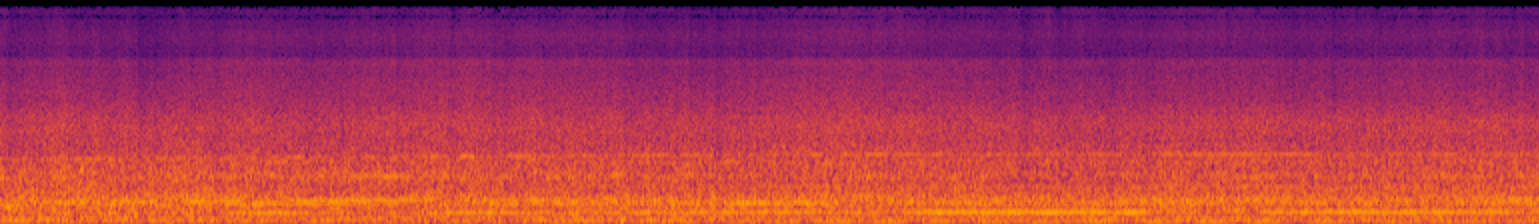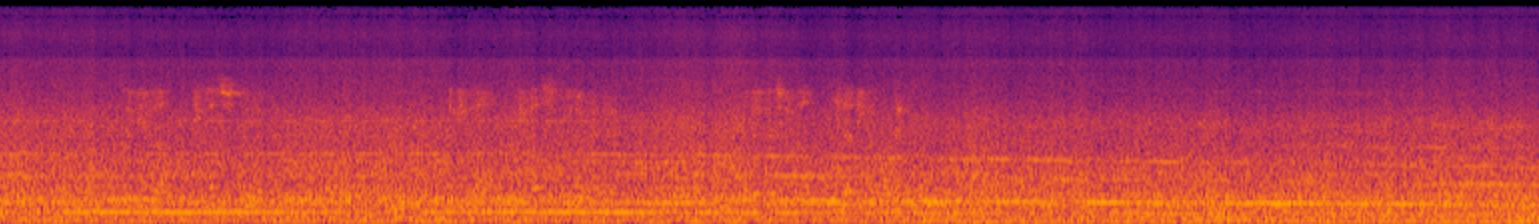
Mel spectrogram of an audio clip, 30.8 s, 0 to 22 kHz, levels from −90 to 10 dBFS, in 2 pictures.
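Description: The clip has gain pumping throughout. The gain swings by around 5 dB. Loud and soft passages sit close in level, and the sound is squashed. The likely cause is gain set far too high, with a fast limiter or compressor pulling it down.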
